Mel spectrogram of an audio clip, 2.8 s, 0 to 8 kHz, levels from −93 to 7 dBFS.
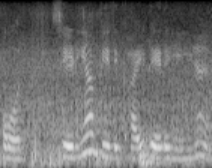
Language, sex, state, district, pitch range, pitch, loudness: Hindi, female, Punjab, Pathankot, 180-210 Hz, 190 Hz, -15 LUFS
